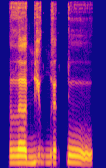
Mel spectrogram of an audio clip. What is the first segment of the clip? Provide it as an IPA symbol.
ð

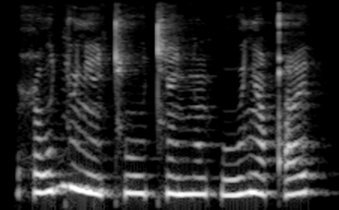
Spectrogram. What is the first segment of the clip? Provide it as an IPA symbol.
ħ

